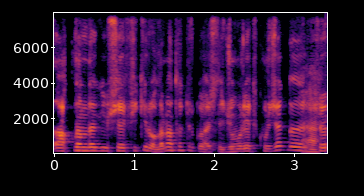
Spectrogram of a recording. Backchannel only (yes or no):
no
